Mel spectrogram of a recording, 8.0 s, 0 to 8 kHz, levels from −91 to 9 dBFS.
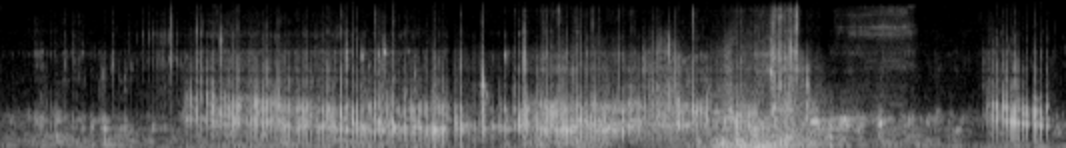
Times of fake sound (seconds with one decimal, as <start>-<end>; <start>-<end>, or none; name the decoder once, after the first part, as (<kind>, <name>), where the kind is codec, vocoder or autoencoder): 3.5-6.8 (codec, SNAC)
